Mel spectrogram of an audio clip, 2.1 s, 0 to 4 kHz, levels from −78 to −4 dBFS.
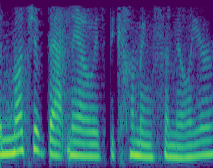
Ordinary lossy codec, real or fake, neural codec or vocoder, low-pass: AAC, 16 kbps; fake; codec, 16 kHz, 1.1 kbps, Voila-Tokenizer; 3.6 kHz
